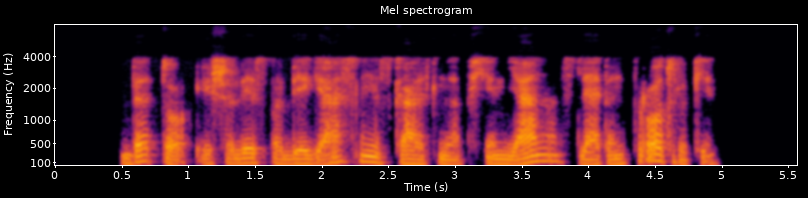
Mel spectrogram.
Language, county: Lithuanian, Telšiai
